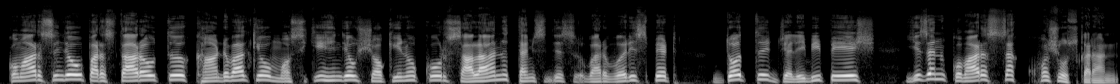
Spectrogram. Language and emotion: Kashmiri, neutral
